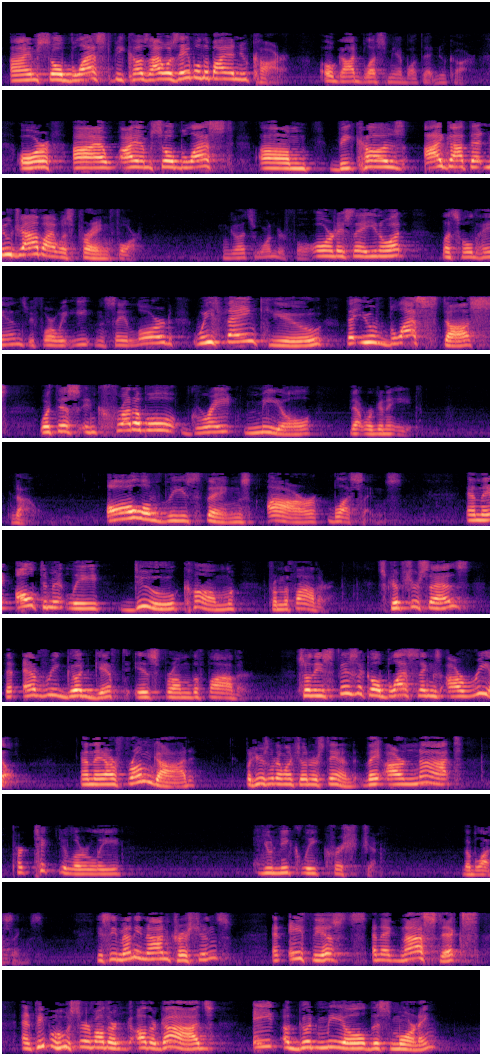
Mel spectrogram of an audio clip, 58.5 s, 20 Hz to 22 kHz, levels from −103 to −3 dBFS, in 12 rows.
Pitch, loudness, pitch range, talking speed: 225 Hz, -25 LUFS, 190-260 Hz, 150 wpm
